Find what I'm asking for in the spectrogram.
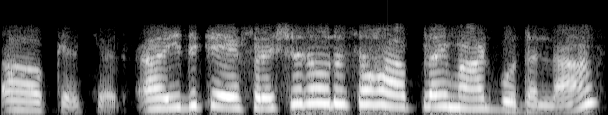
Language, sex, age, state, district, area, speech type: Kannada, female, 30-45, Karnataka, Udupi, rural, conversation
